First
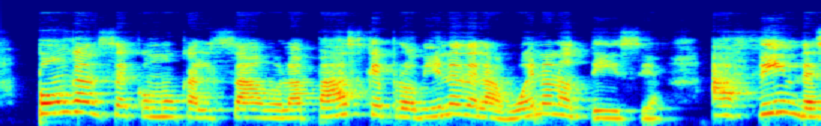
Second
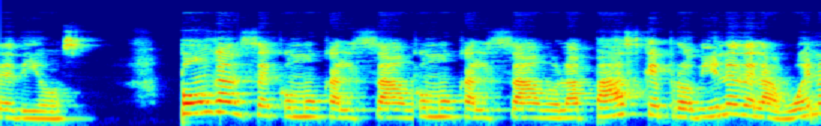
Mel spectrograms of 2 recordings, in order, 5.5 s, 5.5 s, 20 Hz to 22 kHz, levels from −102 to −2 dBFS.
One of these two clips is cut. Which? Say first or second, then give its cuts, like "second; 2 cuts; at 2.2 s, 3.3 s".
second; 1 cut; at 2.8 s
